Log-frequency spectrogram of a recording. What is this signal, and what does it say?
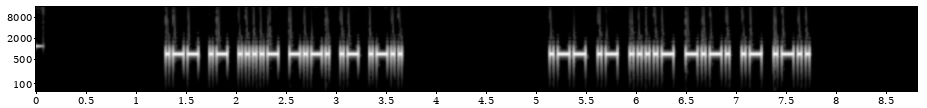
Morse code, heard as a keyed tone, about 30 wpm, 700 Hz. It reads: WA4CAL WA4CAL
